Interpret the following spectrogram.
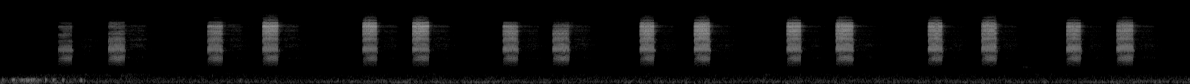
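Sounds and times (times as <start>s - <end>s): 
corn crake calling with rasping notes: 0.6s - 1.5s, 2.1s - 3.0s, 3.6s - 7.3s, 7.9s - 11.6s.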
